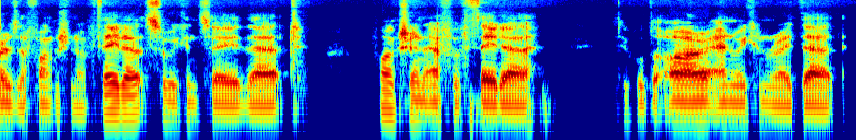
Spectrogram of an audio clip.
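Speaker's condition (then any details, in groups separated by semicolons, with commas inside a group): No condition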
